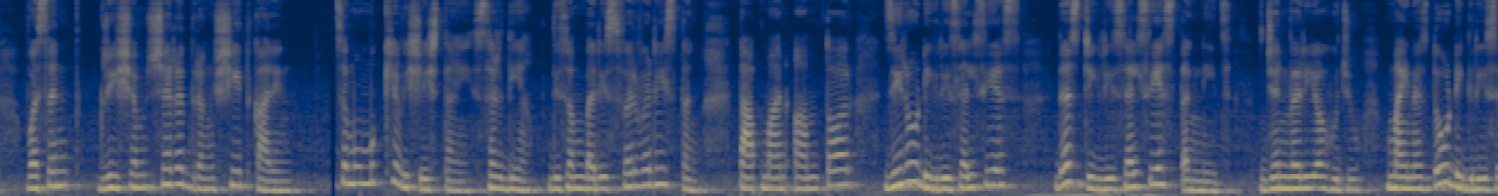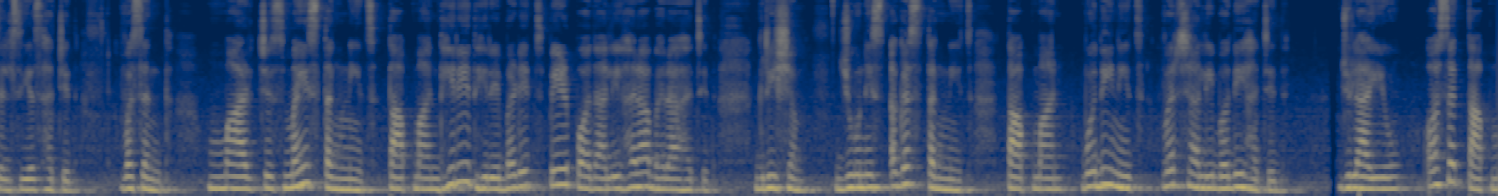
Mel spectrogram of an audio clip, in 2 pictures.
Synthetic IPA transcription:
ʋɐsɐnt̪ɡɾiːʃɐmʃɐɾɐd̪ɾɐ̃ŋɡʃiːt̪kaːlin | sɐmuːmʊkʰːjɐʋiʃeːʃt̪aːẽsɐɾd̪ijãːd̪isɐmbəɾisfɐɾʋɐɾiːst̪ɐŋɡt̪aːpmaːnaːmt̪ɔːɾ | ziːɾoːɖiɡɾiːselsijɐs | d̪ɐsɖiɡɾiːselsijɐst̪ɐŋɡniːt͡s | d͡ʒɐnʋɐɾijɐɦud͡ʒumaːjnɐs̬d̪oːɖiɡɾiːselsijɐsɦɐt͡ʃit̪ | ʋɐsɐnt̪ | maːɾt͡ʃismɐjst̪ɐŋɡniːt͡st̪aːpmaːnd̪ʱiːɾeːd̪ʱiːɾeːbɐɽet͡speːɽpɔːd̪aːliːɦɐɾaːbʱɐɾaːɦɐt͡ʃit̪ | ɡɾiːʃɐmd͡ʒuːnisɐɡɐst̪t̪ɐŋɡniːt͡st̪aːpmaːnboːd̪iːniːt͡sʋɐɾʃaːliːboːd̪iːɦɐt͡ʃit̪ | d͡ʒulaːjjoːɔːsɐt̪t̪ːaːpm

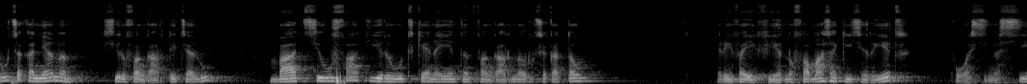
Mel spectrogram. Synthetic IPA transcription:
ɾut͡sakəniananəsiɾefaŋɡaɾut̪et͡salu | mbat͡siufat̪iɾeuʈ͡ʂi̥kʲa̰jnaent̪anifaŋɡaɾunaɾut͡sakat̪aw | refəeveɾinofamasakiziɾeʈ͡ʂə̥ | v̥o̰a̰sinasi

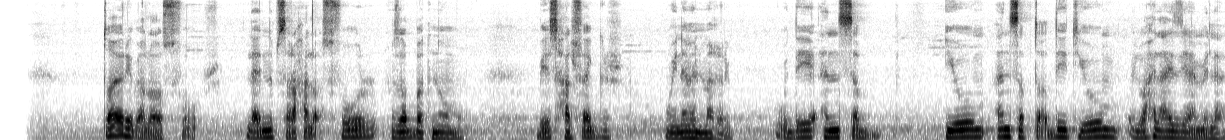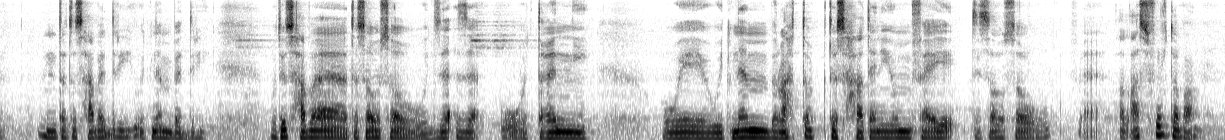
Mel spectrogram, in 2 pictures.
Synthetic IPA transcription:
t̪ˤːɑːjɾebʔa̰læ̰ʕosˤfo̰ːɾˤ | leʔḛnːbsˤɑɾˤɑ̰ːħɑlʕosˤfoːɾˤjzˤɑbːɑt̪ˤnoːmo | bejesˤħɑlfæɡɾ | wejnæːmelmæɣɾḛb̚ | wḛd̪æːʔænsæ̰b | joːmʔænsæbt̪ˤɑ̰ʔd̪ˤiːt̪ˤjoːmelwaːħed̪ʕaːjezjḛʕmḛlhæ | ʔent̪æt̪esˤħɑbæd̪ɾiwḛt̪næːmbæd̪ɾi | wet̪esˤħɑbæʔæ̰t̪esˤɑ̰wsˤɑ̰wwet̪zæʔzæ̰ʔ | wḛt̪ɣænːi | wewet̪næːmbeɾˤɑːħt̪ɑkt̪esˤħɑt̪æːnijoːmfæːjḛʔt̪esˤɑwsˤɑ̰w | fæ̰ʔælʕɑsˤfoɾˤt̪ˤɑbʕɑ̰n

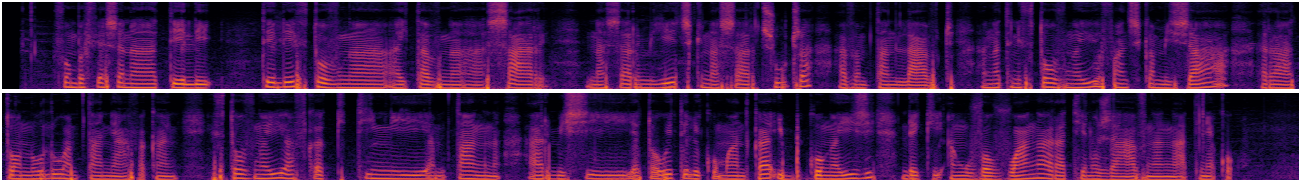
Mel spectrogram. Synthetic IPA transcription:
fombəfiasanət̪ele | t̪elefi̥t̪ovaŋəa̰it̪avaŋəsaɾḭnasaɾʔimiet͡si̥kʲinasaɾit͡suʈ͡ʂəavamit̪anilaviʈ͡ʂə̥aŋat̪inifi̥t̪ovaŋəiwafant͡si̥kʲəmizaraːt̪onuluamit̪anafa̰kaɲi̥ifi̥t̪ovaŋəiwafḁkəki̥t̪ʰiŋiamit̪aŋinəa̰ɾimisia̰t̪o̰wet̪elekʰomand̪ikaʔibikoŋəiziɳɖ͡ʐekiʔaŋuvavuaŋəɾaːt̪ianozaavaŋaŋa̰t̪inakʰo̰

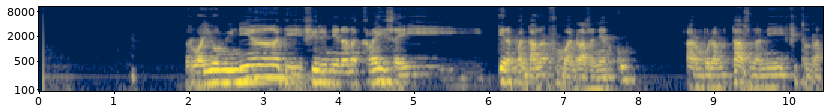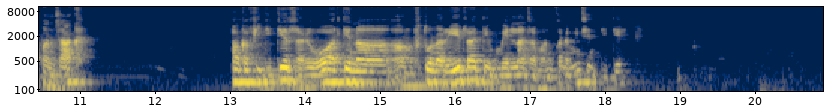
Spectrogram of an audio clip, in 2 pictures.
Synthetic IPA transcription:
roaiaminiad̪efiɾenenanakirajizaj | t̪enəpand̪alanifumbaɳrazananiku | aɾimbulamint̪azunənifit̪unrapand͡zakə̥ | paŋkəfid̪it̪eɾizaɾewɦoaɾit̪enəa̰minfi̥t̪onəɾeeʈ͡ʂəd̪eumeniland͡zəmanukanəmint͡sinid̪it̪e

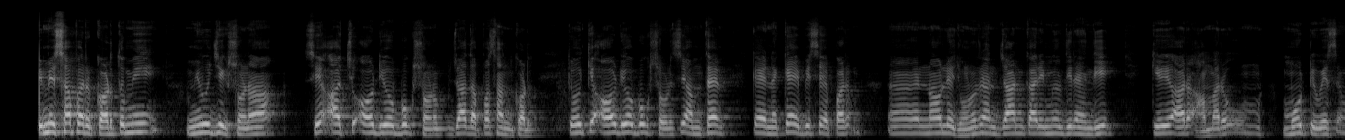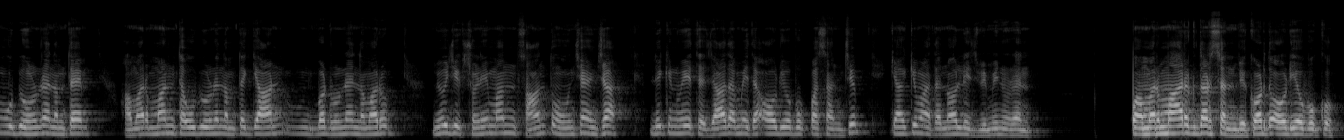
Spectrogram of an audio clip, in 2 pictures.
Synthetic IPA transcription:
t̪imesɐpʰəɾɐɾt̪umi | mjuːziksʊɽa | seʔɐt͡ʃʰɔːɖijobʊksʊɽ̃zjaːd̪apɐsə̃nd̪̚kɐɾd̪ | kjõːkiʔɔːɖijobʊksʊɽ̃seɦɐmt̪ʰɛ | kɛnɐkɛbʱisepɐɾ | nɔːleːd͡ʒɦʊɳ̃ɾend͡ʒaːnkaːɾimɪld̪iɾɐɦĩnd̪i | kiɐɾɦɐmaːɾ | moːʈiʋesubiɦuɽ̃ɾɛ̃ɦnd̪ɐmt̪ʰɛ | ɦɐmaːɾmɐnt̪ʰɛuːbʱiɦũnɾẽnd̪ɦɐmt̪ʰɛɡʲjaːnbɐʈɦuɽ̃ɾɛɦnd̪ɦɐmaːɾu | mjuːd͡ʒiksʊɽ̃imɐnsãːnt̪uɦũːnt͡ʃʰɛ̃ːnt͡ʃʰaː | leːkinʋeːt̪ʰezjaːd̪ameːt̪ʰeɔːɖijoːbʊk̚pɐsɐ̃nd̪̚t͡ʃʰɨ | kjõːkiʋãːt̪ʰɐnɔːleːd͡ʒbʱimɪnũɾɐɦnd̪ | uɦɐmɐɾmaːɾkd̪ɐɾsənbikɔːɾd̪ɔːɖijoːbʊku

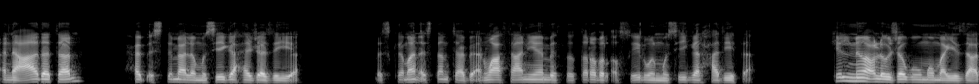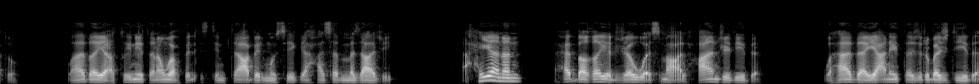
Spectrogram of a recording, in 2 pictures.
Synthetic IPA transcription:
ʔanaʕaːd̪at̪an | ʔaħabːʔast̪amɪʕlɪmuːsiːɡaħɪd͡ʒaːzɪjːa̰ | b̥asːkamaːnʔast̪amt̪ɪʕbɪʔa̰nwaːʕθaːnɪjamɪθlɨt̪ˤːɑɾˤɑbɑlʔɑ̰sˤiːlwɪlmuːsiːɡalħad̪iːθa̰ | kʊlːnoːʕlud͡ʒawːimʊmajːɪzaːt̪ʊ̰ | wɪhaːðajʊʕt̪ˤiːnit̪anawːʊʕfilɪst̪ɪmt̪aːʕbɪlmuːsiːɡaħasabmazaːd͡ʒḭ | ʔaħjaːnan | ʔaħabːʔaɣaːjːɪɾʒawːʔa̰sma̰ʕa̰lħa̰ːnd͡ʒɪd̪iːd̪a̰ | wʔɪɦaːðajaʕnit̪ad͡ʒɾɪbad͡ʒɪd̪iːd̪a̰

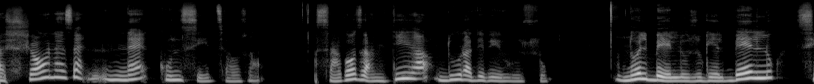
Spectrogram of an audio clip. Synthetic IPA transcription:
asːjɔːnɛznɛkːunsid̪zɔzɔ | saɣɔːzaːnt̪iːɣad̪uːɾad̪ɛβiuzu | nɔɛlbelːuzukiɛlbelːu | s

